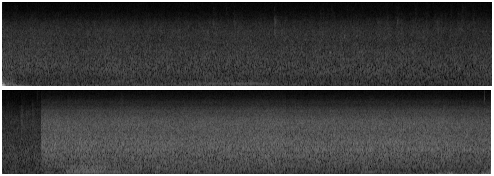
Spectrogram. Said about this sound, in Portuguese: essa chuva começa a aumentar, a aumentar.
